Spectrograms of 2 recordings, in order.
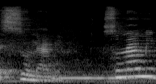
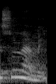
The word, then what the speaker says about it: tsunami: तो देखते हैं सुनामी का स्पेलिंग आपने देखा, स्टार्टिंग वर्ड टी है, लेकिन हम बोलते हैं सुनामी क्योंकि टी साइलेंट वर्ड है, इसीलिए। वरना बहुत सारे लोग तो इसे अलग तरीके से भी प्रोनाउंस करते हैं, लेकिन इसका सही प्रोनाउंसिएशन क्या है? तो कि सुनामी, क्योंकि आगे का जो टी है वो साइलेंट है।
